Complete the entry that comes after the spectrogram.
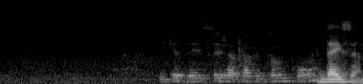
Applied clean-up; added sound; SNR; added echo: none; none; none; none.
